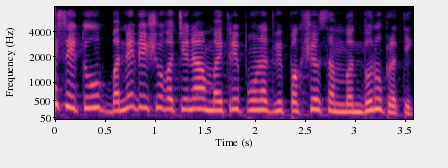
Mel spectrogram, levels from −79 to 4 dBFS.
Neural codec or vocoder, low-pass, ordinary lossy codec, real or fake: codec, 44.1 kHz, 7.8 kbps, DAC; 7.2 kHz; none; fake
